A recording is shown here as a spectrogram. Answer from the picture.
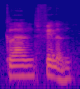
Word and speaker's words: Glenfinnan: yes it's easy viaduct Glenfinnan can I'm finna viaduct when you've got Glen at the start that means Valley so think of it as two words Glen and Finan Glenfinnan yes my duct tourists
